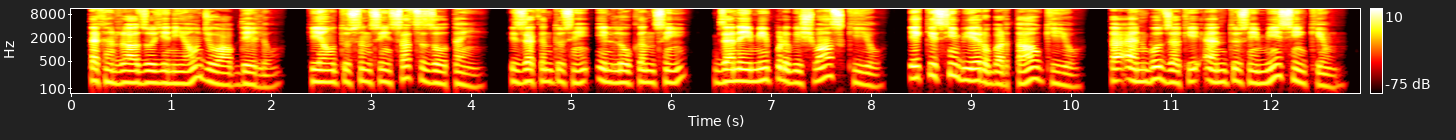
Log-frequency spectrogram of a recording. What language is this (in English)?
Bhadrawahi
